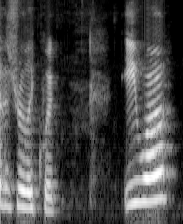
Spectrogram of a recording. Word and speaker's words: lwa: Iwa is how we're saying it. I'm not sure that's how you say it, but it's LWA.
